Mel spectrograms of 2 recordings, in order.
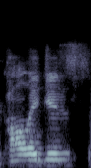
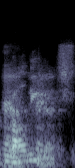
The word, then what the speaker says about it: colleagues: I think you were talking about your colleagues earlier, the people that you work with, and you said your colleges or colleagues.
